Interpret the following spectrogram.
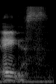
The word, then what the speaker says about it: Ace: Yeah, I think I kept pronouncing you like Excel. And I was adding the letter to the name. So it's Ace.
